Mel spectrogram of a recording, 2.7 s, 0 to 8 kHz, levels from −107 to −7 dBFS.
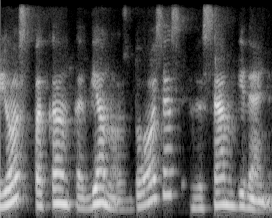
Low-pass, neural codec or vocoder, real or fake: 7.2 kHz; none; real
